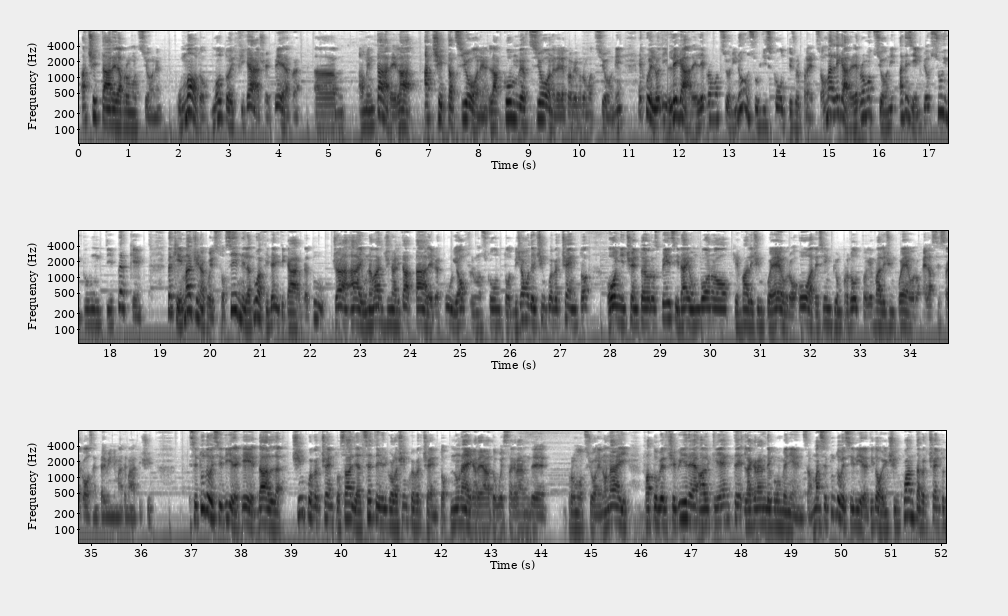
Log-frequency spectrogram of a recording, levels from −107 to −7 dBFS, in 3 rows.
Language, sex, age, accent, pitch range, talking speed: Italian, male, 30-49, native, 105-135 Hz, 135 wpm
